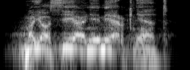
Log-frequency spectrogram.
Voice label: death, ru; Dota 2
